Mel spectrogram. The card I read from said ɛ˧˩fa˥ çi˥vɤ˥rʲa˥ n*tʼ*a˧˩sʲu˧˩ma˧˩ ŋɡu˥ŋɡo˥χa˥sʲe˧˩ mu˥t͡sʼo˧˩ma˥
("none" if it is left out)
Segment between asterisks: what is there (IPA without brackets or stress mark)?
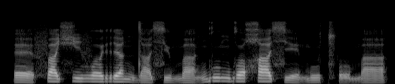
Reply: d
